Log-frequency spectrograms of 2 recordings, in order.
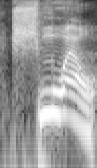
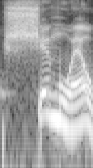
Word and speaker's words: Shmuel: Outro nome, Shmuel ou Samuel ou Shemuel, como alguns pronunciam, né?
